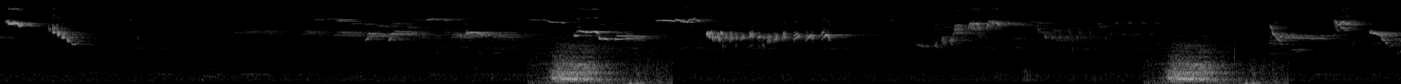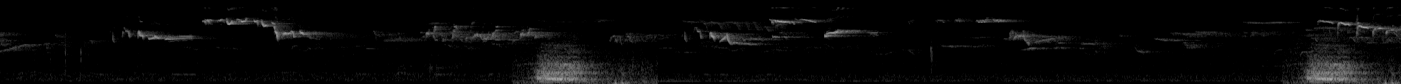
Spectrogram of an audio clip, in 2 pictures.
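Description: Many songbirds chirping and singing in varied, overlapping calls. A short, deeper sound of about a second comes four times, roughly every seven seconds.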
